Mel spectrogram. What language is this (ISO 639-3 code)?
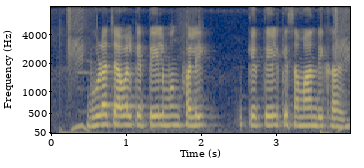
mag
